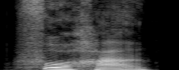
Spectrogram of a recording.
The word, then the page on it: 富含: fù hán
